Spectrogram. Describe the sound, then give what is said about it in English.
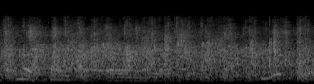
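Steady applause from a meeting audience clapping instead of voting yays or nays on a resolution to thank someone for a year's work: a dense wash of many hands clapping at once, fairly loud and continuous, with faint voices murmuring underneath. “I suggest rather than yays or nays, just clap.”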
